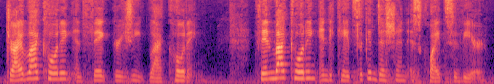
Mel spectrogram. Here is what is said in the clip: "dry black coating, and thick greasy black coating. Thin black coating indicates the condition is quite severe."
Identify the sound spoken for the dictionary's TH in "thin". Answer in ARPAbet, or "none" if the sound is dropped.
TH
